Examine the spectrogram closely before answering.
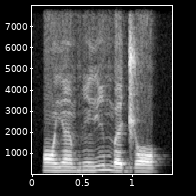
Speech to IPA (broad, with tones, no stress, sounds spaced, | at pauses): ɔ̃˨ j ɛ̃˨ b ĩ˨ j i˧ m ɛ˨ d͡ʒ ɔ˨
